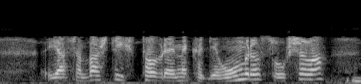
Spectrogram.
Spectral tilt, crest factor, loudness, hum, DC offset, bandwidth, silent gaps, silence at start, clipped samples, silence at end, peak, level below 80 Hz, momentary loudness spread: -7 dB/octave; 16 dB; -17 LUFS; none; under 0.1%; 5.6 kHz; none; 0 s; under 0.1%; 0 s; -2 dBFS; -50 dBFS; 6 LU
